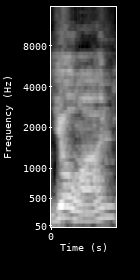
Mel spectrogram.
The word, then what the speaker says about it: Yoan: Second place, third place, Yoan. It's pronounced Yoan. Even AI confirmed it.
